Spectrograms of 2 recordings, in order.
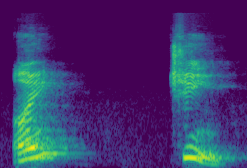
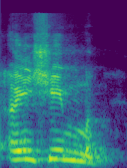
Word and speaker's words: aishi: sattarani no, aishi, aishi, two syllable, aishi. You cannot say aishim because there is no apostrophe here.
